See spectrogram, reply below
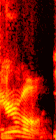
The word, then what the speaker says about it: Terrell: Am I saying this right? Is it Terrell ISD? – Terrell, you got it.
